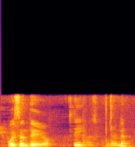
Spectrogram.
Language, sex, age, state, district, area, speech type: Nepali, male, 45-60, West Bengal, Darjeeling, rural, spontaneous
